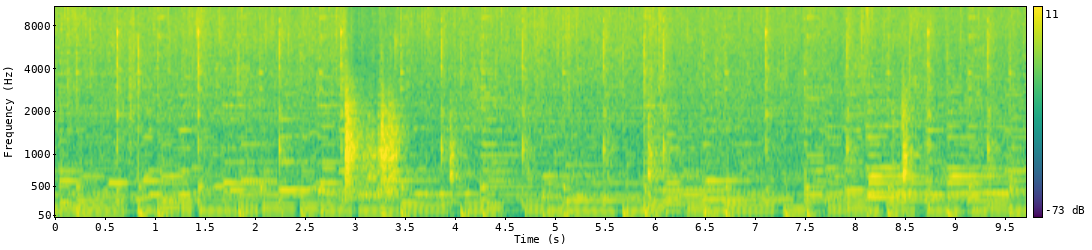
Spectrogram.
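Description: Sliced mushrooms and onions sizzling and frying in a nonstick pan, stirred with a silicone spatula, with scattered crackles and a louder flare of sizzle about three seconds in. Steady tones that shift pitch every fraction of a second, like background music, run underneath.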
